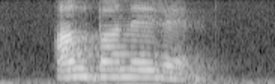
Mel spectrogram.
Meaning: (noun) Albanian (language); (adverb) in Albanian; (adjective) Albanian (of or pertaining to the language)
- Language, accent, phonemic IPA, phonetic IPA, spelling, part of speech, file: Armenian, Eastern Armenian, /ɑlbɑneˈɾen/, [ɑlbɑneɾén], ալբաներեն, noun / adverb / adjective, Hy-ալբաներեն.ogg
